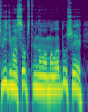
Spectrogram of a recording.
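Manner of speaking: usual speaking voice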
